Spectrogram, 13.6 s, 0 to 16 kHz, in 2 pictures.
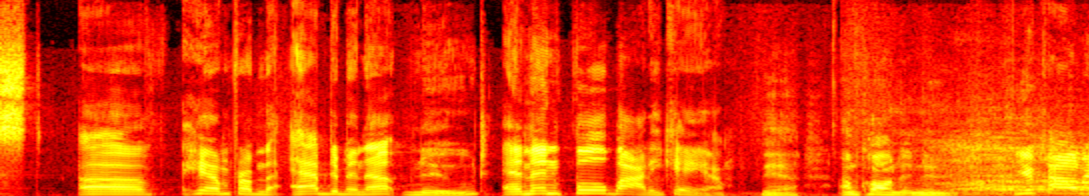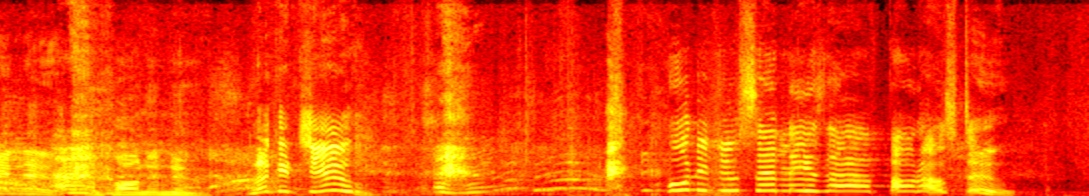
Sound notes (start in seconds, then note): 8.2 chuckles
